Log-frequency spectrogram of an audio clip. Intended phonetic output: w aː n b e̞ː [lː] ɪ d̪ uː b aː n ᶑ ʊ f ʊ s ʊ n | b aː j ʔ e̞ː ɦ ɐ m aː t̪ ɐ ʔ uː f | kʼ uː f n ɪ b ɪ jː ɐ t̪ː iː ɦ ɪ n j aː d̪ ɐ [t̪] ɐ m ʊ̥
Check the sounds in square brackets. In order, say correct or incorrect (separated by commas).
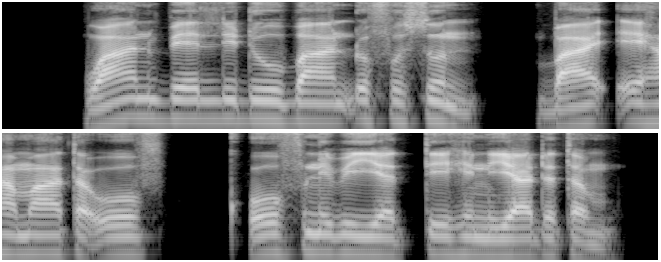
correct, correct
